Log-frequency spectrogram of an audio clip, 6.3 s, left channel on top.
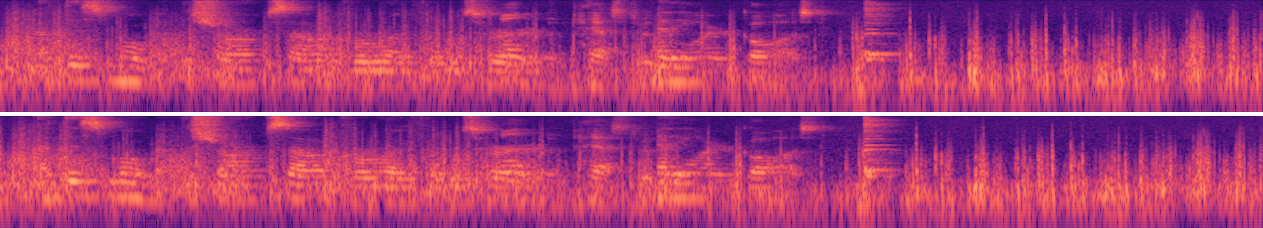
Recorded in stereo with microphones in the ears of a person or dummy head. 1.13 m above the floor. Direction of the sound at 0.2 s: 70° right (ahead or behind).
